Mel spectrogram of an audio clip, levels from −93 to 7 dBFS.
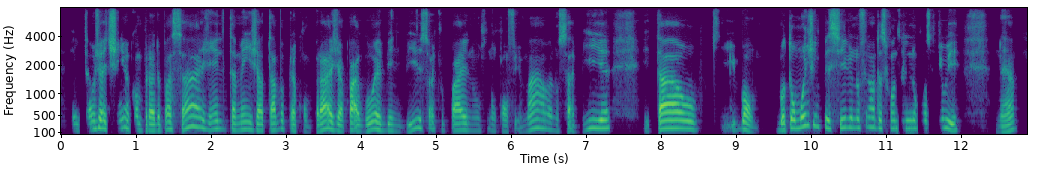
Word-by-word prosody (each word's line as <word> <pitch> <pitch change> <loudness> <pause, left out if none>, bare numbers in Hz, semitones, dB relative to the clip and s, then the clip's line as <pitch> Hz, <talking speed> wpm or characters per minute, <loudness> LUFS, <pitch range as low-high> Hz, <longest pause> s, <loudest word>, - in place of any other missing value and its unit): então 150 +3 -6
já 185 0 +3
tinha 190 +3 +1
comprado 150 -2 0
passagem, 190 +1 0
ele 180 0 -7
também 165 +1 -3
já 150 -2 +2
estava 155 +4 -2
para - - -4
comprar, 125 +7 +2
já 155 - 0
pagou 140 +6 +1
Airbnb 145 +2 -3
só 165 -3 -5
que 155 - -24
o - - -23
pai 155 +2 +1
não 145 0 -22
não 140 - -18
confirmava, 165 - -6
não 135 - -17
sabia, 195 +12 -1 0.5
e - - -15
tal, 185 -2 +7 0.3
e - - -15
bom, 155 - +1 0.3
botou 160 +6 +3
um - - -6
monte 240 +4 +3
de - - -2
empecilho 205 -1 +1
e - - -1
no 200 - -3
final 215 +1 -4
das 190 -2 -2
contas 185 -1 -8
ele 185 - -4
não 185 - -4
conseguiu 185 +2 -9
ir, 155 0 0 0.5
né, 135 +7 -4
170 Hz, 195 wpm, -22 LUFS, 150-190 Hz, 0.5 s, tal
